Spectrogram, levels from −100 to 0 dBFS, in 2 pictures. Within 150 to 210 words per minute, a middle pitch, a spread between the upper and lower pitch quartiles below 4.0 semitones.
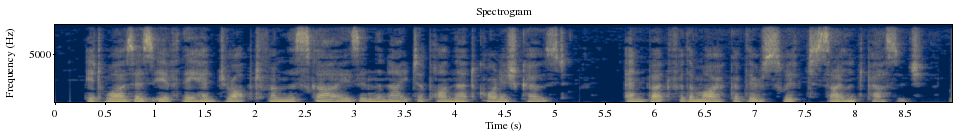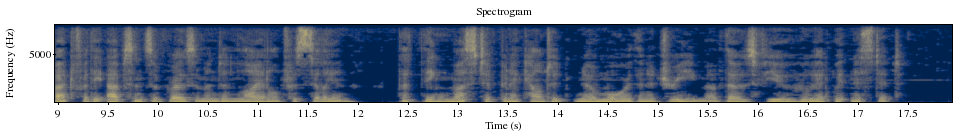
Yes: average, 180 wpm; medium, 165 Hz; narrow, 2.5 semitones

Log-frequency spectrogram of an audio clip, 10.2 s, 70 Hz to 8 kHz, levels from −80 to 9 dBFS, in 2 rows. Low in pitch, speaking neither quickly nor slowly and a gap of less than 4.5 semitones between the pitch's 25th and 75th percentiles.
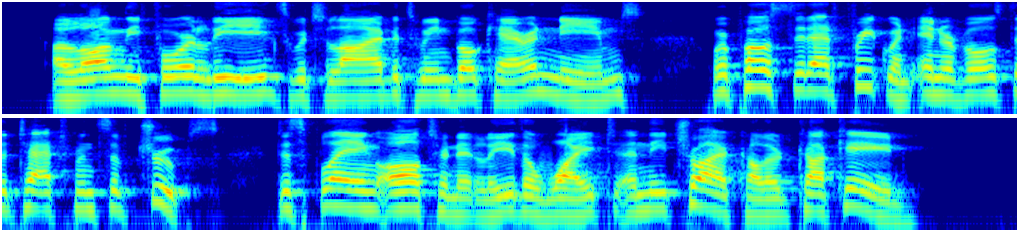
No: medium, 165 Hz; average, 155 wpm; average, 3.3 semitones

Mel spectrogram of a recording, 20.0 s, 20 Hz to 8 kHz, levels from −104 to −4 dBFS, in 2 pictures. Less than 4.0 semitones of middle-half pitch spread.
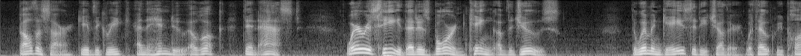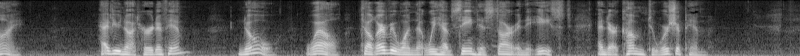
No: average, 5.2 semitones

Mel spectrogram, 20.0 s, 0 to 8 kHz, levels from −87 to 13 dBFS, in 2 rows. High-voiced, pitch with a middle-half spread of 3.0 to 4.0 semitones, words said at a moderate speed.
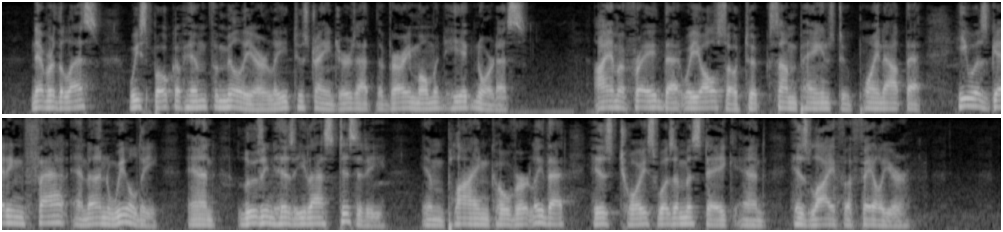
No: low, 110 Hz; average, 3.3 semitones; average, 155 wpm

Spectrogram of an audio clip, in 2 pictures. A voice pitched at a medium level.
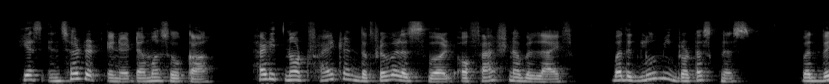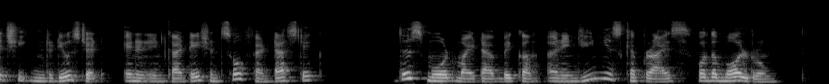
Yes: medium, 160 Hz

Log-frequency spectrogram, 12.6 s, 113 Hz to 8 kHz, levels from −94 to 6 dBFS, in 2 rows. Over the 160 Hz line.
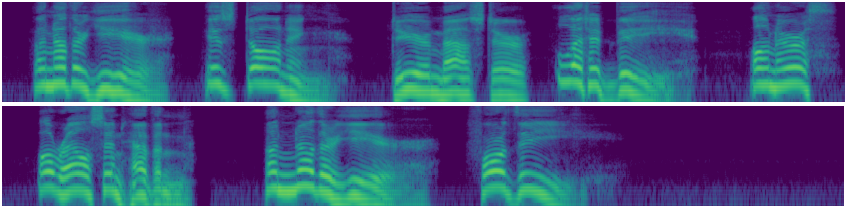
Yes: medium, 185 Hz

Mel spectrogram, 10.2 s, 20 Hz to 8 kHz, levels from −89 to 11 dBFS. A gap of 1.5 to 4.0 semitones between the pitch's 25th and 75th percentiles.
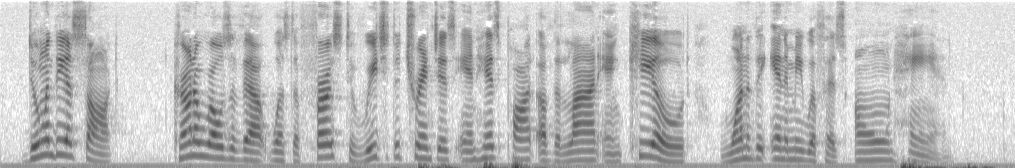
No: average, 5.0 semitones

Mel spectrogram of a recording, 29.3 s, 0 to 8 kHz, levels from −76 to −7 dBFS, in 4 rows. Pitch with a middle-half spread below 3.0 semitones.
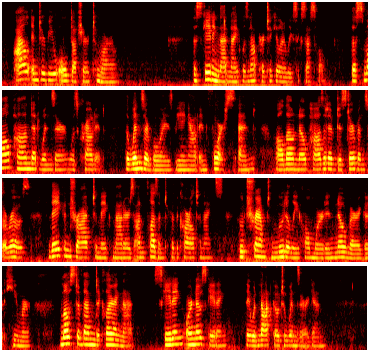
Yes: narrow, 2.6 semitones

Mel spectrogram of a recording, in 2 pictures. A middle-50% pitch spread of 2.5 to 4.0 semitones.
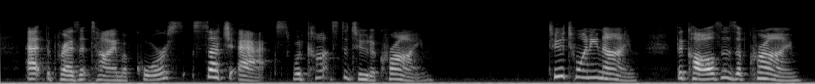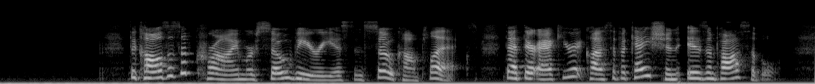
No: average, 4.6 semitones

